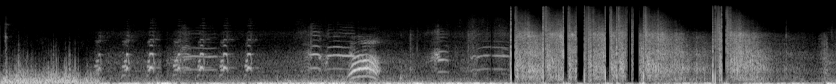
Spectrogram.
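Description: Geese honking: a quick string of short honks about a second in, then a few longer rising-and-falling honks. About five seconds in, a loud rushing hiss of strong wind on the microphone takes over for a couple of seconds.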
